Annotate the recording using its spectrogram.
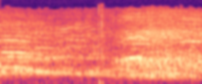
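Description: A volleyball is struck with a dull thump.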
